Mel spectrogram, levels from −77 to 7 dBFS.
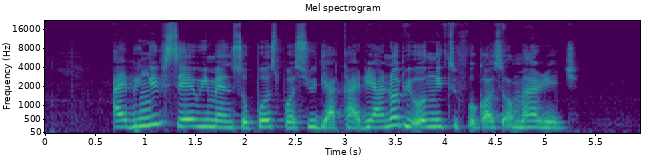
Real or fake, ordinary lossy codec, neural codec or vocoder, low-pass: real; none; none; none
